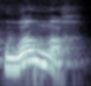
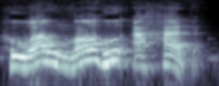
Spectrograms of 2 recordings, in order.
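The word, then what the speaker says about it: هو الله أحد: tetap full huahad huahad jangan hullah ya kita sering mendengar orang membaca Qul huwallahu ahad ini salah yang benar adalah full huwallahu Ahad guanya tetap berbunyi hua hua hua Ahmad Oh ya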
